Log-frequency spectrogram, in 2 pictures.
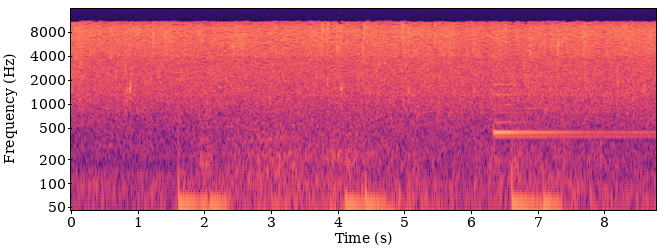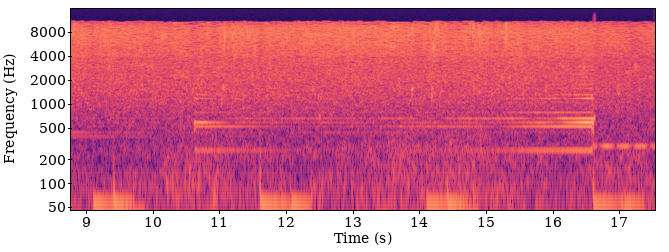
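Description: Steady rain hiss under a slow music track: a deep bass hit about every two and a half seconds, with held chords coming in about six seconds in and again near eleven seconds.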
